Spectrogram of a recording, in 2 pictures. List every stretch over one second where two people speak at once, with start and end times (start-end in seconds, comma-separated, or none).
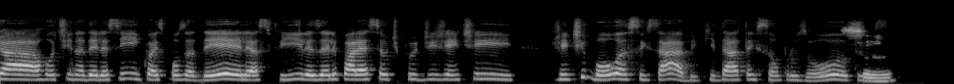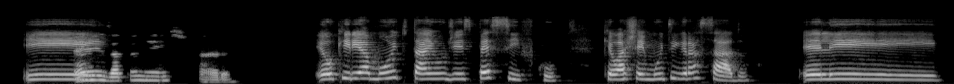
none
